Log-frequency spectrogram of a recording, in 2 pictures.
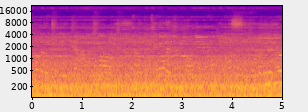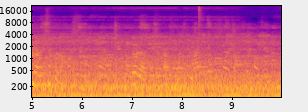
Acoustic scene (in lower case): bus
